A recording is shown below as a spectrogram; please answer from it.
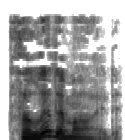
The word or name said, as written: thalidomide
